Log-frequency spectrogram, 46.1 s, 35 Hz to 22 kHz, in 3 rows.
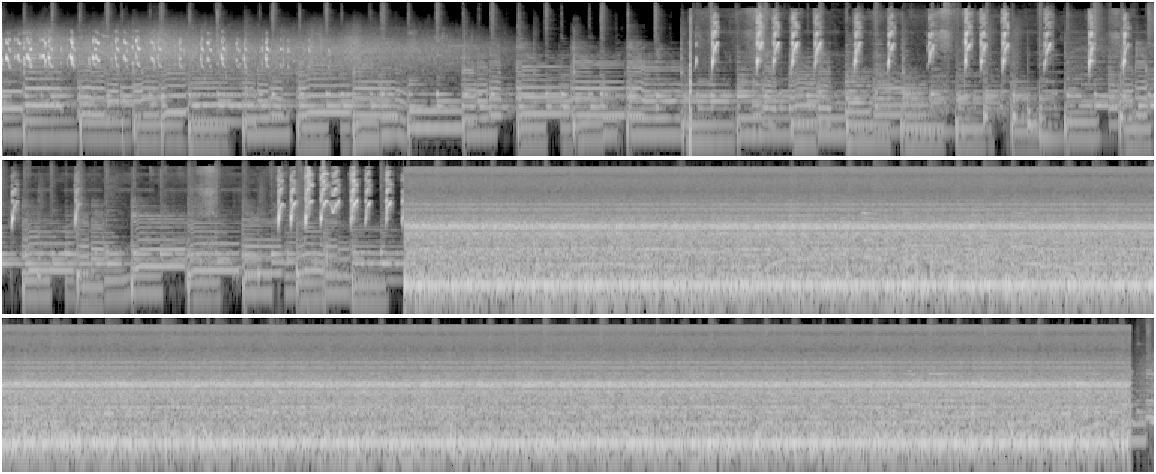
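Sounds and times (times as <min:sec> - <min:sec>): low mechanical hum: 0:18.6 - 0:45.8.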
